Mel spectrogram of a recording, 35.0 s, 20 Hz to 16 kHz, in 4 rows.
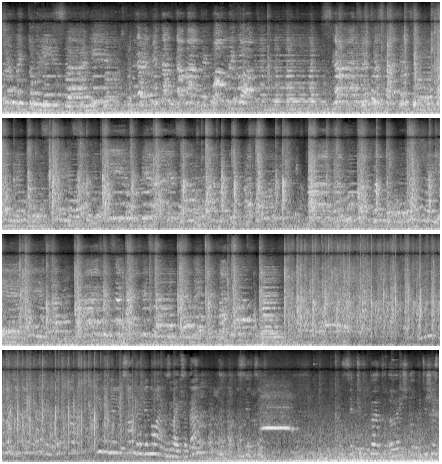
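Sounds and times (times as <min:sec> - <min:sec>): group singing together: 0:00.0 - 0:23.6.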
